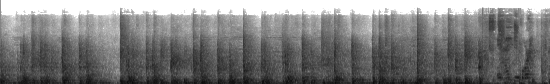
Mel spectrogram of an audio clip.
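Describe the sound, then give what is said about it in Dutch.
Many tennis balls land one after another in a large plastic bin worn on a person's head during a world record attempt to catch as many as possible, a rapid, irregular stream of hollow knocks and thuds, with men's voices straining and counting loudly over them. “zoveel mogelijk tennisballen in een grote plastic bak die je op je hoofd hebt staan vangen”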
